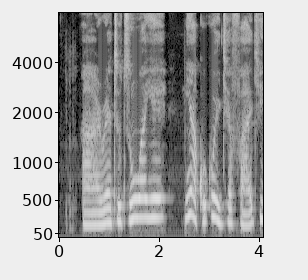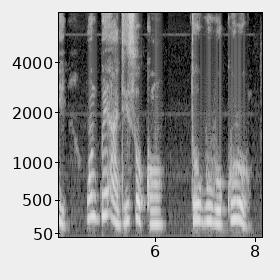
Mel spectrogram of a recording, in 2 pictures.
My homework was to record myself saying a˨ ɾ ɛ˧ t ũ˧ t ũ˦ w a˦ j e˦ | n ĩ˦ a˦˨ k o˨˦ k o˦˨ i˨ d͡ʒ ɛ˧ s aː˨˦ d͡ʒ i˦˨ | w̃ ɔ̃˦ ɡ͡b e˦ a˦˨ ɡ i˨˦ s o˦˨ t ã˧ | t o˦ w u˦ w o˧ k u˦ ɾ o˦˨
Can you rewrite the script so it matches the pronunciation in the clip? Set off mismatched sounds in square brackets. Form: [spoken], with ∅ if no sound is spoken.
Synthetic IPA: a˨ ɾ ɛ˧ t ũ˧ t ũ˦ w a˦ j e˦ | n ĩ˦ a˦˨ k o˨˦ k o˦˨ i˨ d͡ʒ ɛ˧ [f] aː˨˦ d͡ʒ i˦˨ | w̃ ɔ̃˦ ɡ͡b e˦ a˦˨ [d] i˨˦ s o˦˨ [k] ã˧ | t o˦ w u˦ w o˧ k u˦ ɾ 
